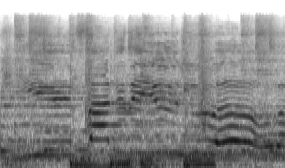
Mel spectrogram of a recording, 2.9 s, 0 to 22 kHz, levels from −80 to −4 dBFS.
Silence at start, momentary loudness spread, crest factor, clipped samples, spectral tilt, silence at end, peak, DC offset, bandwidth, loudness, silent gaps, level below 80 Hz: 0 s; 3 LU; 12 dB; under 0.1%; -4.5 dB/octave; 0 s; -4 dBFS; under 0.1%; 15.5 kHz; -15 LUFS; none; -30 dBFS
